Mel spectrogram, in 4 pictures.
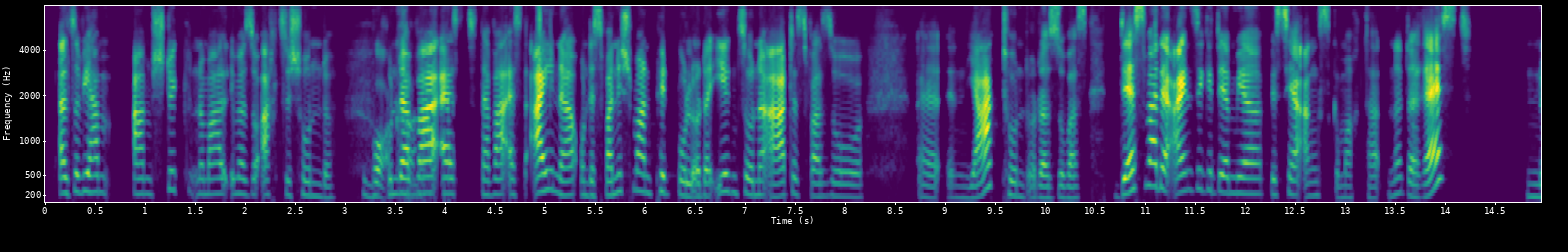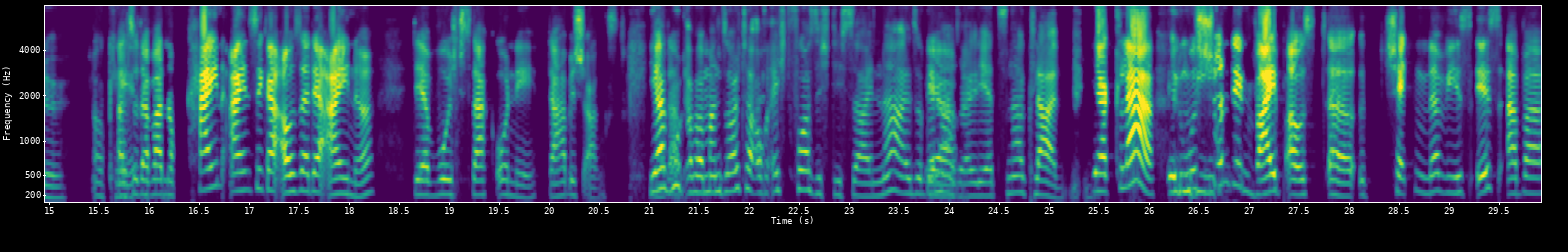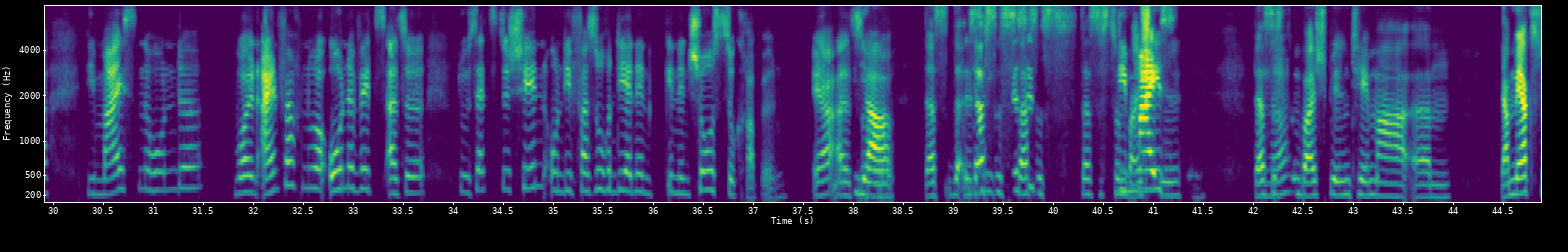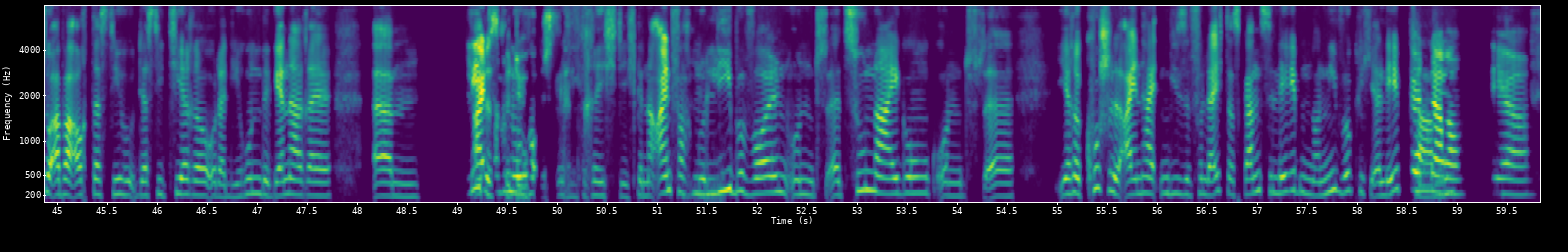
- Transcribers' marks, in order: none
- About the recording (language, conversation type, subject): German, unstructured, Wie sollte man mit Tierquälerei in der Nachbarschaft umgehen?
